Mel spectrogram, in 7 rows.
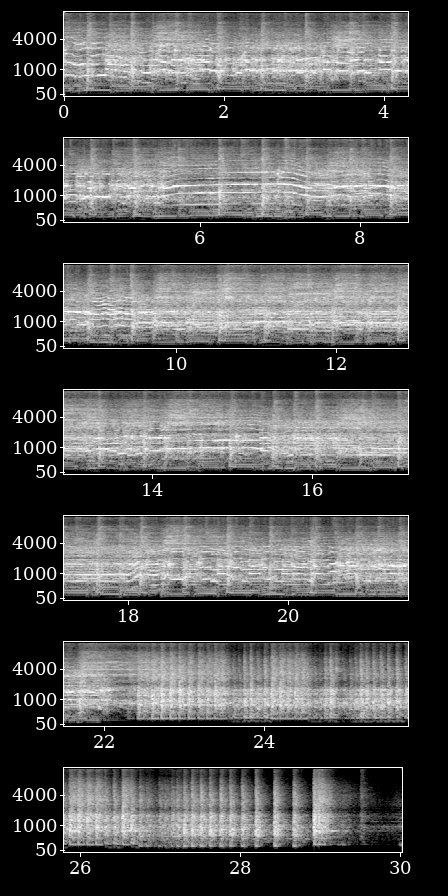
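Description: Live rock band playing an instrumental passage: electric guitar through Marshall amplifiers, electric bass and drum kit. From about 22 seconds in the low end thins and the drums play rapid fills, and the playing briefly drops away just before the end.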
